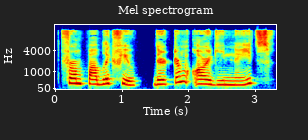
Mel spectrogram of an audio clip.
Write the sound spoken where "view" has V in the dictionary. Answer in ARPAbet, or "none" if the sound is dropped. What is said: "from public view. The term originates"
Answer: F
